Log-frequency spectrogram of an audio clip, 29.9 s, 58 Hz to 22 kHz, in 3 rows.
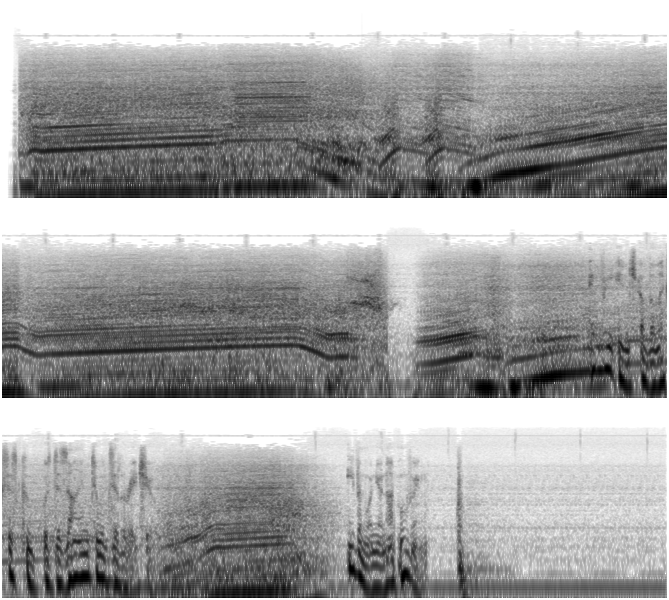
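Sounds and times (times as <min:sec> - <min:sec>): car engine accelerating: 0:00.2 - 0:29.9.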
